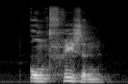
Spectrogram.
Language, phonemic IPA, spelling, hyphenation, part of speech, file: Dutch, /ˌɔntˈvrizə(n)/, ontvriezen, ont‧vrie‧zen, verb, Nl-ontvriezen.ogg
- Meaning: to unfreeze, to defrost, to thaw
